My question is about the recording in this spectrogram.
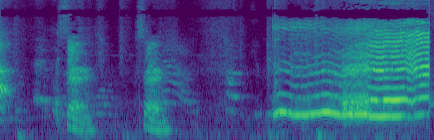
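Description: Toddler's high-pitched wordless vocalizing: two short falling calls, then a long, wavering squeal near the end.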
